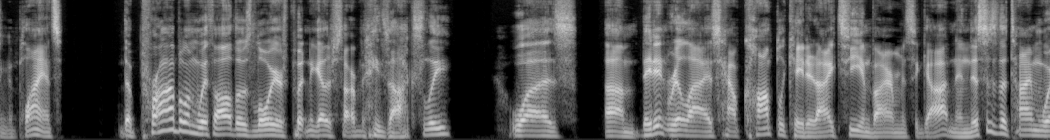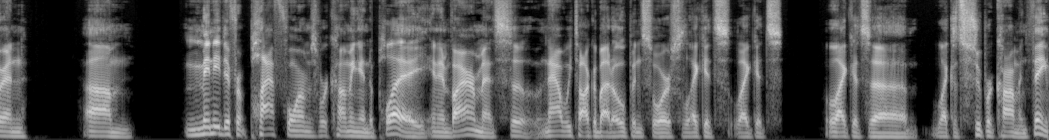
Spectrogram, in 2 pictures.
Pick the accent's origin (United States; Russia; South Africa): United States; Houston, Texas; my hometown of Houston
